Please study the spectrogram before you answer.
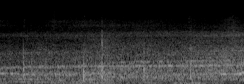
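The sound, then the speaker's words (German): A subway train rolls into an underground station with a steady, loud rumble of wheels and motors. A few faint rail clicks sit on top of the constant low roar, and no voices are heard. “Dann die Stufen runter, den Luftzug der einrollenden Bahn im Gesicht.”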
